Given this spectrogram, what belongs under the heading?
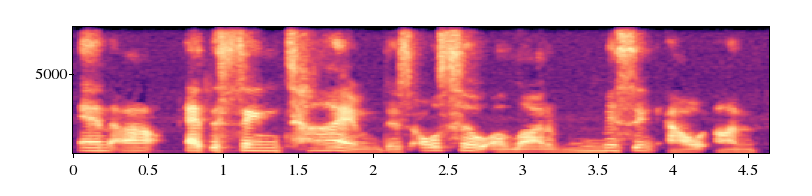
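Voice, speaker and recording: A woman's voice: low voice, a little slow, darkish tone. A woman in her fifties, raised in Denmark, co-hosting a podcast in casual, reflective chat and laughing often. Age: 50s. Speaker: podcast co-host, therapist.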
